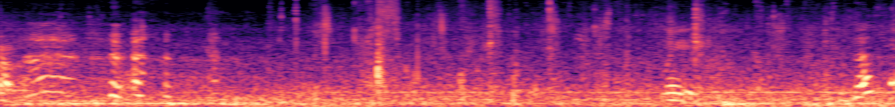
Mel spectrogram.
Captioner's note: riendo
